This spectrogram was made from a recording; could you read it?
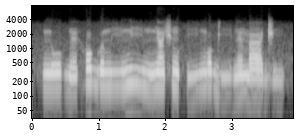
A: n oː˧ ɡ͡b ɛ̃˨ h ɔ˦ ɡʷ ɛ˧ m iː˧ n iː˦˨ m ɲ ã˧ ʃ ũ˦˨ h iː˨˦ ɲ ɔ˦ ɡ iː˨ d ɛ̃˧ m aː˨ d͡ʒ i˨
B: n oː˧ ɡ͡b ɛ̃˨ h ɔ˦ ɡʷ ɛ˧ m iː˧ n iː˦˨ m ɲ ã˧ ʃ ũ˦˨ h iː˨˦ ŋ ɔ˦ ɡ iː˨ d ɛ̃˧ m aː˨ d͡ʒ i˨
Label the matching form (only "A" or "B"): B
